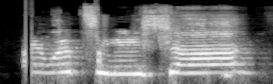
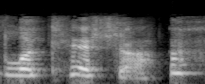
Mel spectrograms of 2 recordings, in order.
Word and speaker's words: Latisha: I'm going to put her in hello hi letia hi I'm just gonna tell you my name's Leticia oh my god I've been saying it wrong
